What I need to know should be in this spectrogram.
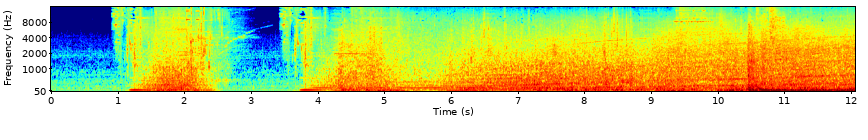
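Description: A truck engine rumbles as the vehicle drives over rough ground.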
